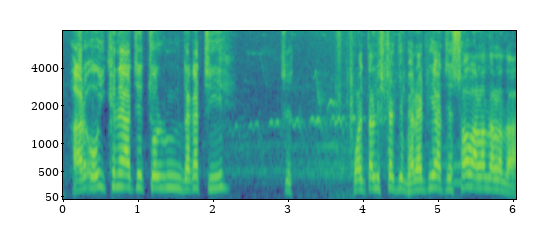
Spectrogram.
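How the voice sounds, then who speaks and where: With noticeable background noise behind him, a man speaks in a high pitch with fairly even intonation, the sound dry and close with no echo. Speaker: nursery owner. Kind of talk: casual interview during nursery tour.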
